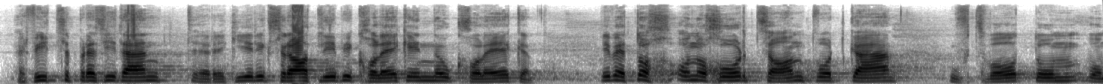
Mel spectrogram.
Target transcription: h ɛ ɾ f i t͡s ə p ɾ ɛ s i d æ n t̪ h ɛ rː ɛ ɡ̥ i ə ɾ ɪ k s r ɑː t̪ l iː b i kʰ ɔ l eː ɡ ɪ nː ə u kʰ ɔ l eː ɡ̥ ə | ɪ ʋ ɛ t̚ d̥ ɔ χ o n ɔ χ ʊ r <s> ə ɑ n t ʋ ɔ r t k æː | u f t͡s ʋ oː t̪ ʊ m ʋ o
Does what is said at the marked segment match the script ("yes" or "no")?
no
